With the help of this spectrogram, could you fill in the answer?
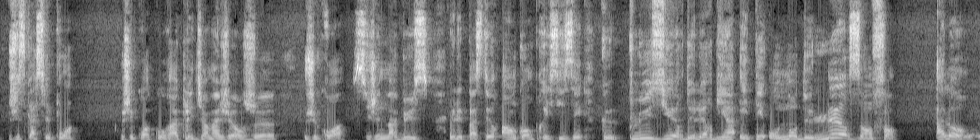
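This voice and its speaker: A man from eastern Congo with a Congolese French accent, speaking at a middling pitch with a husky, slightly breathy voice. He argues his case on a live stream, firing off rhetorical questions and hammering his points home by repeating them. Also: a little mellow. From Democratic Republic of the Congo. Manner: rhetorical, insistent, repeats phrases for emphasis. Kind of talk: impassioned argument on a live stream.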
